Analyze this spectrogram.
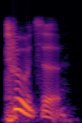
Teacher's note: where rabbits translates to 兔 子 and is pronounced with a falling tone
